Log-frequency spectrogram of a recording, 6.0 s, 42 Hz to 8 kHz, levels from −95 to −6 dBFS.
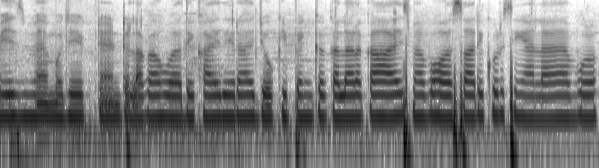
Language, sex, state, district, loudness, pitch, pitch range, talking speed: Hindi, female, Uttar Pradesh, Hamirpur, -24 LUFS, 205 Hz, 195-210 Hz, 180 wpm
